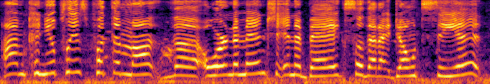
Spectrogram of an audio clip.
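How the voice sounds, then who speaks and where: A woman's voice: very high-pitched, moderate pace, bright, forceful tone, a little hiss or hum. A woman ordering food at a drive-through from her car, polite and upbeat, with a few hesitant ums. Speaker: vlogger.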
